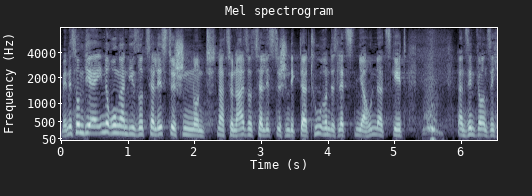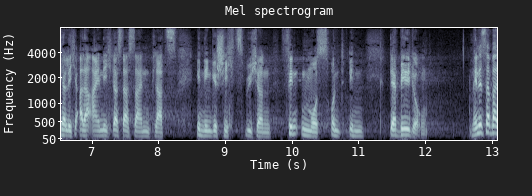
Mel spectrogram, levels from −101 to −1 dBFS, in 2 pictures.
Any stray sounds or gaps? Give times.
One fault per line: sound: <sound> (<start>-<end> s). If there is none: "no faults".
sound: whoosh (5.4-5.8 s)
